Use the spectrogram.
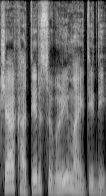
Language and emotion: Goan Konkani, neutral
